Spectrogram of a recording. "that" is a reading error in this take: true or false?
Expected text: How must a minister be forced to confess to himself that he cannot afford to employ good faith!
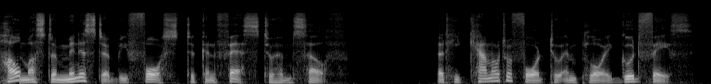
false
